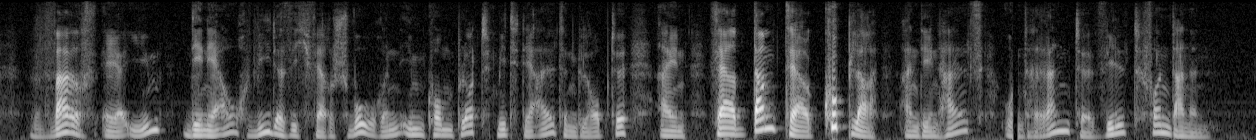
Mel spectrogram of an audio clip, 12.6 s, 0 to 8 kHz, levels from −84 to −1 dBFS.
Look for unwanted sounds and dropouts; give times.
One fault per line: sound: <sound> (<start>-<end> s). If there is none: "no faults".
sound: dropout (10.1-10.2 s)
